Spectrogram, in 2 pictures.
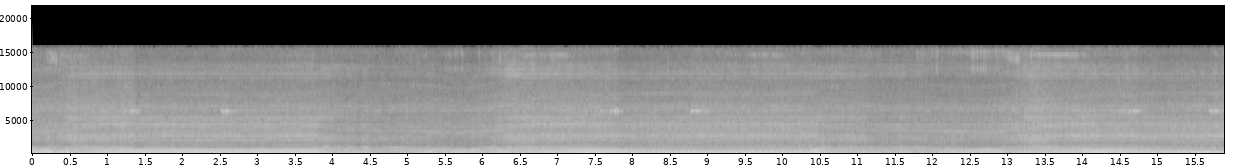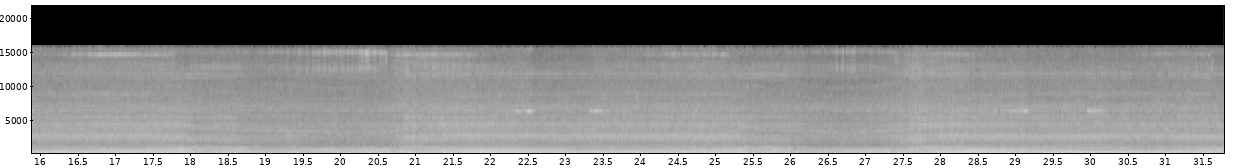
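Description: Hilda rotary tool running a small drill bit through a flexible shaft and mini drill chuck, cross-drilling a brass bar. The motor's pitch sags and recovers about every six to seven seconds as the bit bites into the brass under load.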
